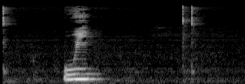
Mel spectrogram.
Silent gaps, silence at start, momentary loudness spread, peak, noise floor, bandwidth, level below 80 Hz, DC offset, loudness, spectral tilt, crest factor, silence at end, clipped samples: none; 0.05 s; 17 LU; 0 dBFS; -52 dBFS; 16.5 kHz; -60 dBFS; under 0.1%; -18 LUFS; -3 dB/octave; 20 dB; 0.5 s; under 0.1%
